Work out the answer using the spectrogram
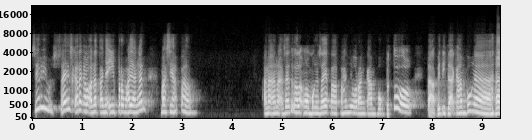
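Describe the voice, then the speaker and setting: A middle-aged pastor from Semarang, preaching a folksy, story-driven sermon that speaks straight to the congregation. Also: male voice, high-pitched, slight background noise. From Semarang, Central Java. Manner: animated, folksy, addresses the congregation directly. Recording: dull lo-fi recording.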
